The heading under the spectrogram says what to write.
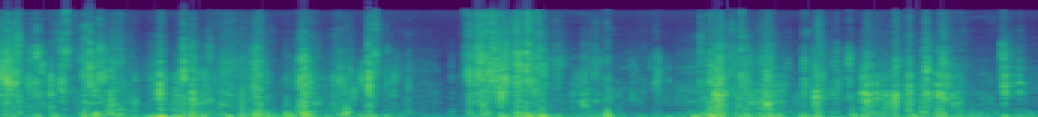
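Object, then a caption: Beeswax-coated cotton wrap. Hands with long acrylic nails squeeze and crumple a printed beeswax-coated cotton food wrap, a thin flexible waxed fabric sheet, into a bunch while it lies on another wrap of the same material. The result is dense, bright crinkling and crackling in quick irregular bursts, briefly easing just before the three-second mark before picking up again.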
